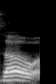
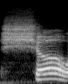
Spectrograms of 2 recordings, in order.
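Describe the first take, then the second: First: The name begins with a 'z' sound. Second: The name begins with an 'sh' sound. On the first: The speaker calls it wrong. "I thought that was Zoe" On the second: The speaker calls it right. "it's pronounced show"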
